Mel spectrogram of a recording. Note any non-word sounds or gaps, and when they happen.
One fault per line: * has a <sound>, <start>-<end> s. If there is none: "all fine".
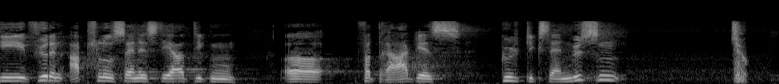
* has a sneeze, 7.3-7.5 s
